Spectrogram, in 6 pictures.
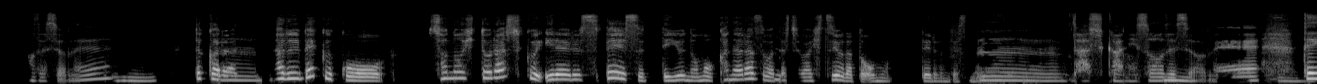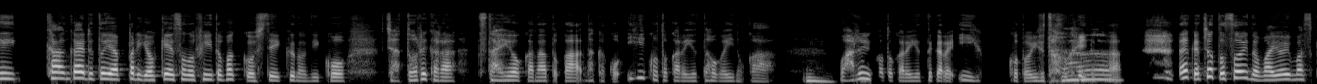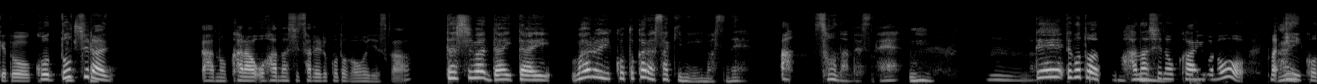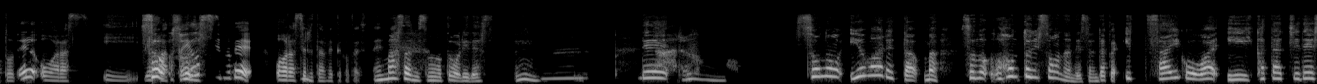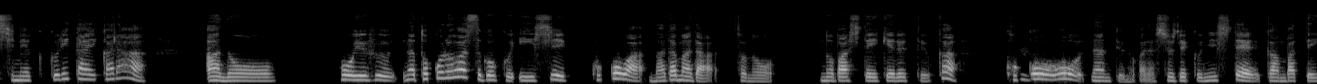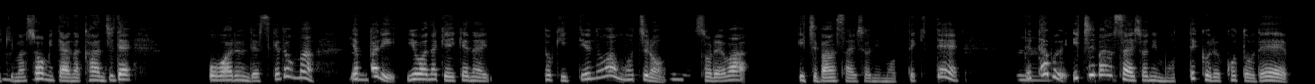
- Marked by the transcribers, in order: laughing while speaking: "言った方が"; joyful: "そう"
- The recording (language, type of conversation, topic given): Japanese, podcast, フィードバックはどのように伝えるのがよいですか？
- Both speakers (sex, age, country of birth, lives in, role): female, 30-34, Japan, Poland, host; female, 50-54, Japan, United States, guest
